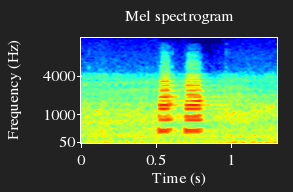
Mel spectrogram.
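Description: Two short, bright horn honks in quick succession from a Honda Shine 125 motorcycle, close by over a low steady background hum.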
